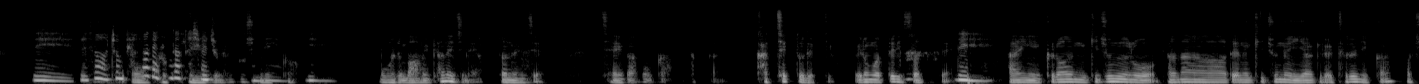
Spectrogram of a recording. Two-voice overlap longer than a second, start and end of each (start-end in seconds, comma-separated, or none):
1.3-3.0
